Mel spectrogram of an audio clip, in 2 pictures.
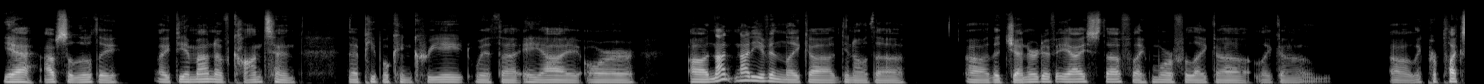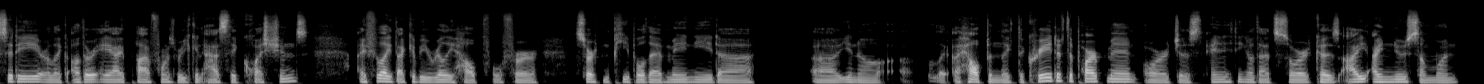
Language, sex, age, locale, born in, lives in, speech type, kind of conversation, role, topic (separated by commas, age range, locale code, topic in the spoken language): English, male, 25-29, en-US, United States, United States, conversation, unstructured, none, What’s a hobby that has brought unexpected joy to your life?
